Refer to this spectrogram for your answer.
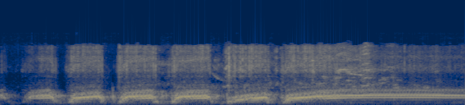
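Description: An old car engine, being started again, cranks with five or six rough, rhythmic lurches, then catches and settles into a steady, throaty idle. Loud, with no voices.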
